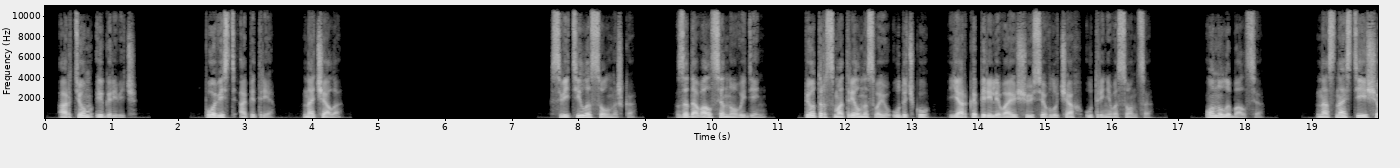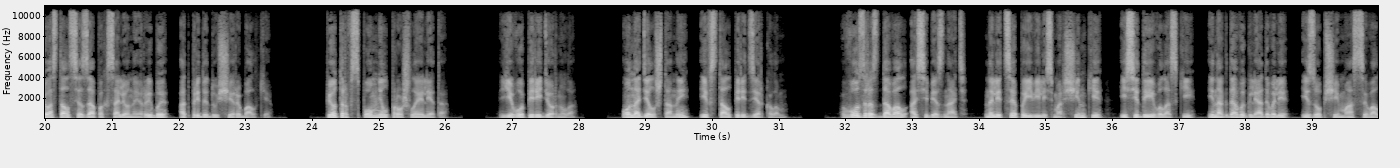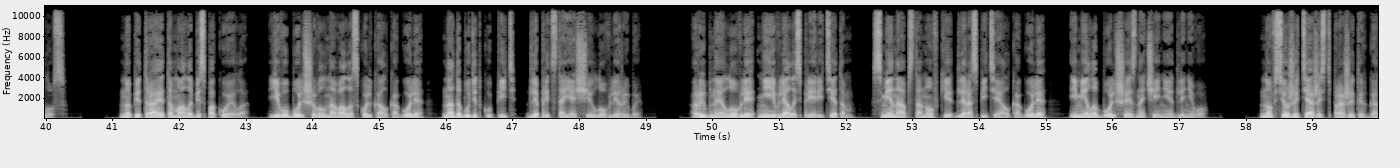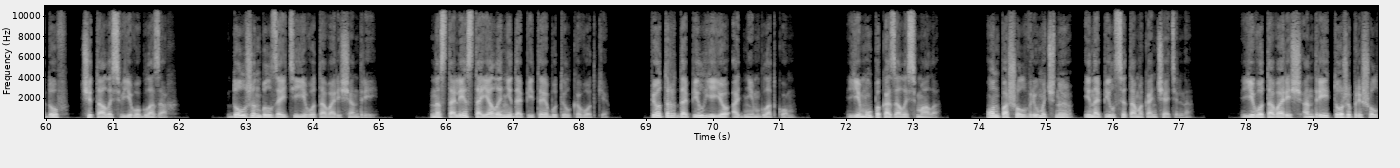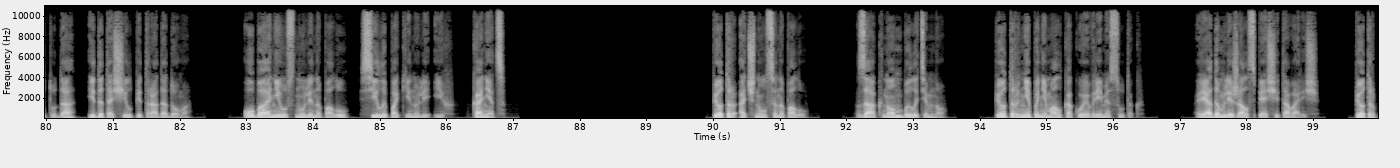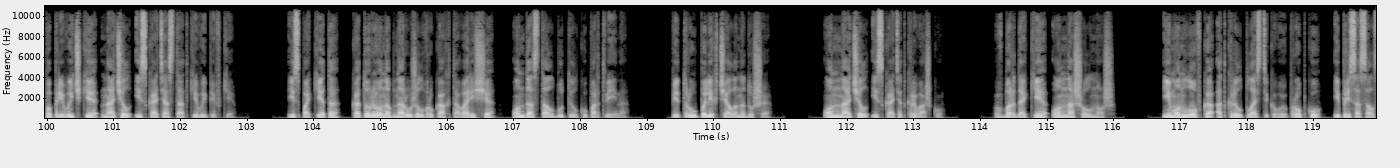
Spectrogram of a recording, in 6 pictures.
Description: Aудиокнига Повесть о Петре Автор Артём Игоревич Читает аудиокнигу Авточтец ЛитРес.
